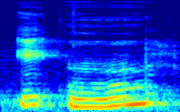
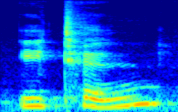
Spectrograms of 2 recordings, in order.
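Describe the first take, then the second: First: The middle t sound is swallowed. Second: The middle t sound is fully pronounced. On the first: "most of the time we're going to say eaten. We kind of swallow that" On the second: "instead of saying eaten"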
